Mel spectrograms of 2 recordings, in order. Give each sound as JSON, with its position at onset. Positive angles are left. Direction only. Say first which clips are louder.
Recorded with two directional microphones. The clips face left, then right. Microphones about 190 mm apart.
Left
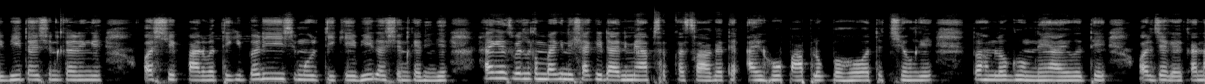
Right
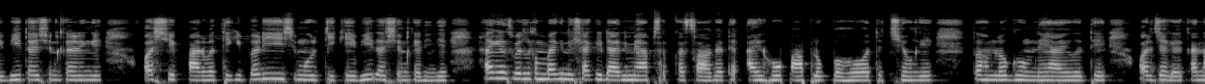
{"t": 0.0, "sound": "speech", "louder": "left 4 dB", "side_deg": 50}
